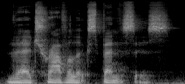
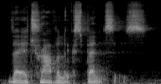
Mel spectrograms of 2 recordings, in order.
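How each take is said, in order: The two takes are said the same way.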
